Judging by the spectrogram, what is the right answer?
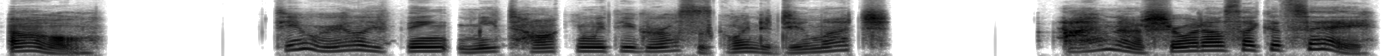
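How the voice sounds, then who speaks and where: Weary middle-aged mother, worried, motherly, hesitant, bright strained voice, animated pitch, fiction podcast. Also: moderate pace, no room sound. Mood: weary, guarded. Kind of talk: audio drama phone conversation.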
